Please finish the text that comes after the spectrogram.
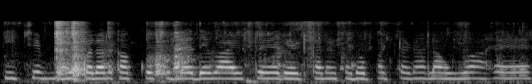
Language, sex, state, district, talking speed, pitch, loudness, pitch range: Hindi, female, Uttar Pradesh, Jalaun, 125 wpm, 270 Hz, -23 LUFS, 270-275 Hz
